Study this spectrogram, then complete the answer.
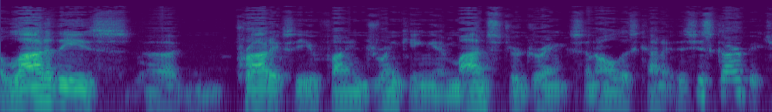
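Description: Lively intonation marks this man's speech at a moderate pace. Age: 60s. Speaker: alternative health video creator. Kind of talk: casual monologue giving health advice. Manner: rambling, persuasive, filler-heavy. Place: office. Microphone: webcam.

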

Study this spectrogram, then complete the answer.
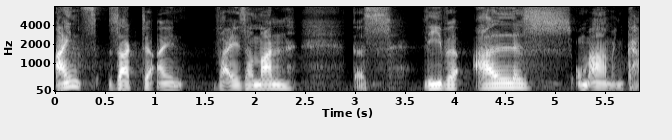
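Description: Against a quiet background, a man speaks very slowly. His loudness swings widely. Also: ordinary pitch variation. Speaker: yoga teacher. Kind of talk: guided meditation. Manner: calm, rhythmic, reflective; slow, soothing, repetitive phrasing. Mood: calm, warm, heartfelt. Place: hall. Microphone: headset.

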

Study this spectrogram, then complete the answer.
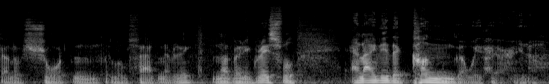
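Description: At a fairly quick pace, a man with a very deep, low pitch speaks with lively intonation and big swings in loudness. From northern Mexico. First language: Spanish. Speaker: actor. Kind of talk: interview answer. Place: studio.

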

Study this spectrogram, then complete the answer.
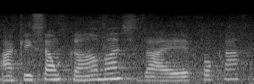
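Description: Noticeable background noise sits behind a woman's voice. Her intonation stays fairly even. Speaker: travel vlogger. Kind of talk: vlog narration. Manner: speaking quietly.

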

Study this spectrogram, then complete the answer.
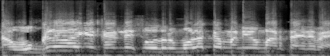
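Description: Against noticeable background noise, a man projects a raised voice at an extremely high pitch, the sound dry and close with no echo. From Mysore, Karnataka. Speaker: language activist. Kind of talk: phone interview. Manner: animated.

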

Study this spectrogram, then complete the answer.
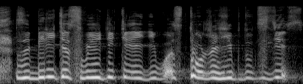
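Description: Against a quiet background, a woman speaks at a moderate pace with ordinary pitch variation. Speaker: interviewee. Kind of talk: emotional appeal. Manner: impassioned. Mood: grieving, crying, angry. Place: hall.

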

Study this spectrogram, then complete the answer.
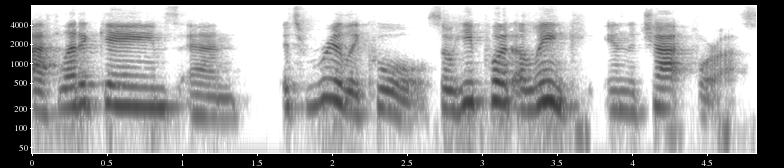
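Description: Using a normal speaking voice, a woman talks at a fairly high pitch with lively intonation. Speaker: workshop co-facilitator. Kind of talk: online professional development workshop. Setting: video call. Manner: upbeat, warm.

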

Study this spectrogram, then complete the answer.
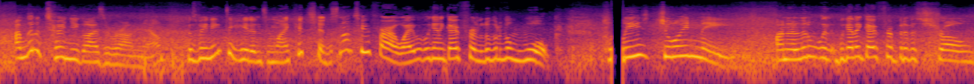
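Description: A woman with a high voice talks very fast, her intonation lively. There is noticeable background noise, and the sound is dry with no echo. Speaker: cooking show host. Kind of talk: casual live stream chat. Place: beach. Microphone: earbuds.

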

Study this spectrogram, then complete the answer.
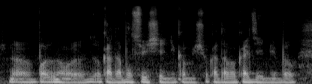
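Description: A somewhat breathy male voice, dark and mellow in tone, at a moderate pace. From Russia, Sergiev Posad (Moscow region); Moscow region, Russia. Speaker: Orthodox bishop. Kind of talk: interview, personal recollections. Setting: at his home. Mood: calm, earnest. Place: cafe.

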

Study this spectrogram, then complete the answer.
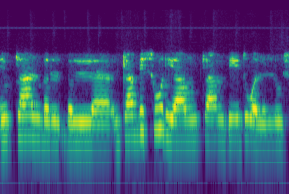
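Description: The intonation of this woman's voice is fairly even. She keeps to a moderate pace. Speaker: guest. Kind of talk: interview answer. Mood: serious, concerned. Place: home room. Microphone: video call.

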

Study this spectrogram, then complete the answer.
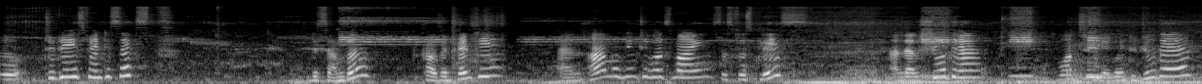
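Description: With noticeable background noise, a woman speaks at a fairly slow pace, pausing long and often. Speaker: travel vlogger. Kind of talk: casual vlog chat. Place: car. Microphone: phone near.

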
